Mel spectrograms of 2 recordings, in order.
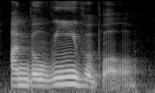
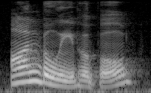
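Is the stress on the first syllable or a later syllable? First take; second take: later syllable; first syllable. First: The stress is on a later syllable, not un. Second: The stress is on the first syllable, un. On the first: The speaker calls it right. "we say unbelievable" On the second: The speaker calls it wrong. "many of my clients are inclined to stress the un part of the word. However, we don't say unbelievable"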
